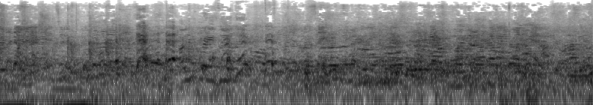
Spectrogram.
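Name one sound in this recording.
A crowd chatters and cheers loudly in an echoing room.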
